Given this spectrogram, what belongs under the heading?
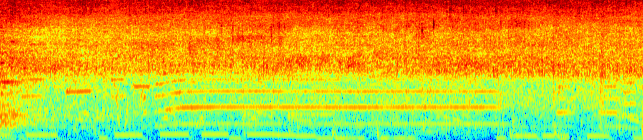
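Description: Bacon sizzles on a burger grill with a steady, close, even frying hiss throughout, with a faint tonal hum running underneath and no talking.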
